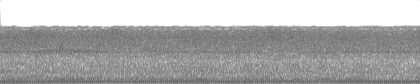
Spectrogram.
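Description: Steady low electrical hum under an even faint hiss: the background noise of the recording.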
